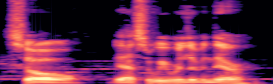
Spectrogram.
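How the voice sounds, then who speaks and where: A man's voice: medium pitch, steady tone, normal speed, fairly bright tone. A young Danish-born man as a podcast guest, talking in a loose, hesitant way with many restarts. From Denmark. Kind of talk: casual conversation.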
